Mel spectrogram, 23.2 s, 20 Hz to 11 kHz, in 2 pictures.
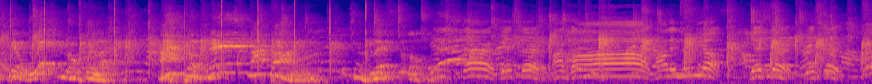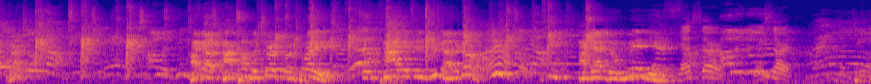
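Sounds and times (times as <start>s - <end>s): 
group clapping hands in a steady rhythm: 0.0s - 19.8s
speech: 0.1s - 3.0s, 5.0s - 12.4s, 14.2s - 23.2s.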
